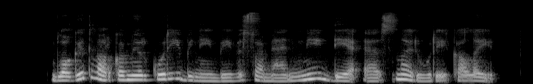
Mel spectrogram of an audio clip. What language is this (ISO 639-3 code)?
lit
